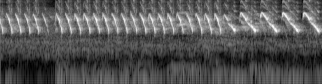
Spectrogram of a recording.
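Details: Canary song used to train other birds: a rapid high trill of doubled notes, closing with a few looping descending whistles.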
